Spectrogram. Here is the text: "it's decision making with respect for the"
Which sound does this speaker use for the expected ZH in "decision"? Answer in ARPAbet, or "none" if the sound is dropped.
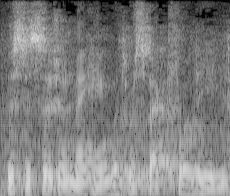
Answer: ZH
